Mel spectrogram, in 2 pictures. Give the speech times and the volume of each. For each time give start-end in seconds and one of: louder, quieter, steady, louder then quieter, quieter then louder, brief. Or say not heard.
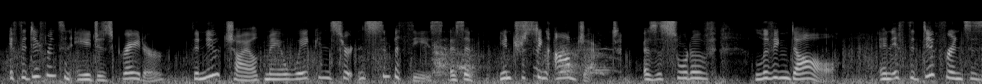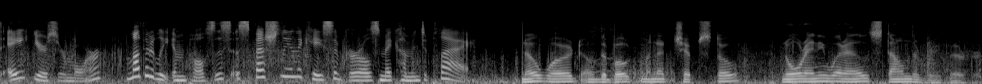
0.1-19.5 steady.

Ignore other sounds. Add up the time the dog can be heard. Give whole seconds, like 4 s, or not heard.
2 s.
